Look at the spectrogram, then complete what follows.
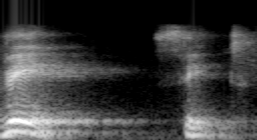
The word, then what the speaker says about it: visit: En el caso de visit, no se dobla porque el acento está en la primera sílaba, en visit.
